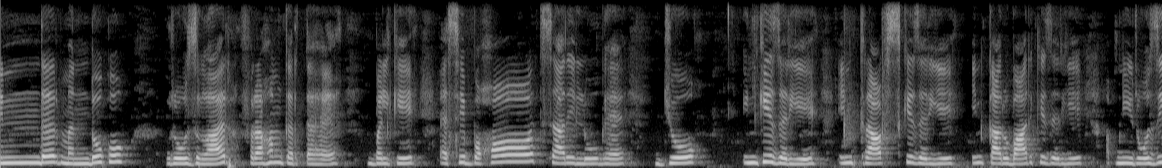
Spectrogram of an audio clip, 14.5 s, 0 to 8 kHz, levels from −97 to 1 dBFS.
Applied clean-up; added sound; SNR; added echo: none; none; none; none.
